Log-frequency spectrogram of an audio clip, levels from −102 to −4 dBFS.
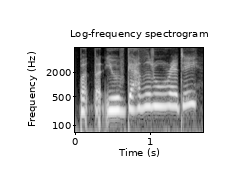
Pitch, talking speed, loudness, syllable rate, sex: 275 Hz, 210 wpm, -16 LUFS, 6.5 syllables/s, female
